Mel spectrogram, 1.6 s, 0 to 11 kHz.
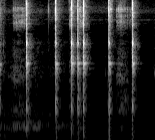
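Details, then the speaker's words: Fuel injector from a 2004 Saturn Ion 2.2, removed and bench-tested by jumping its contacts to a battery with alligator clips: sharp crisp ticks in short bursts each pulse, opening cleanly, working normally. "and you'll hear the injector click would you touch it"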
